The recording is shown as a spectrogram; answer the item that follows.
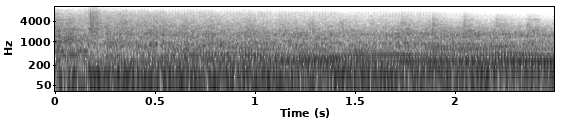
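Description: TV news programme's theme music in the intro sequence: a whoosh sweep just after the start, then sustained chords with the beat dropped out.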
